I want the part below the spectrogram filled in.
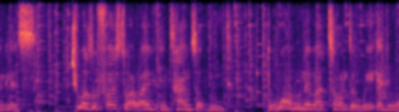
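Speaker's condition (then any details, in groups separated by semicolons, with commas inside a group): No condition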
